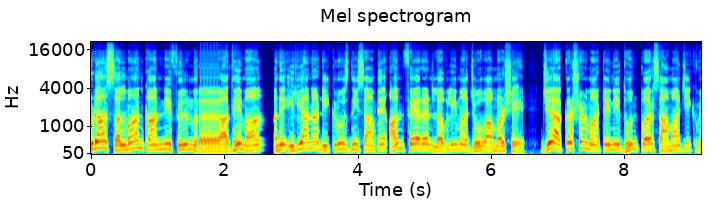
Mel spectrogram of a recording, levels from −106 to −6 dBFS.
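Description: At 0.47 to 0.53 s the speech gives a brief smear, a short packet loss that was concealed. About 40 ms never reached the decoder in time, so the receiver stretched the preceding sound across the gap and then blended back into the real audio.

From 1.64 to 1.92 s a steady buzz of about 47 Hz replaces the speech. This is a system hang loop. One 21.33 ms piece repeats 13 times while the computer or driver stalls and the sound hardware keeps cycling its ring buffer. The loop length fits a 1024-sample buffer.

Between 2.53 and 2.76 s, just before "અને ઇલિયાના ડીક્રૂઝની", the last sound turns into a fading buzz and then about 120 ms of silence. The speech resumes further along with roughly 220 ms gone. The likely cause is a long network dropout during which no audio arrived and the receiver could only extend and fade what it last had.

Right after "અને ઇલિયાના ડીક્રૂઝની", at 4.24 to 4.39 s, there is a burst of packet loss. 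The sound is held and turned down as it goes, and then the speech picks up about 60 ms further on. Several consecutive packets arrived too late or not at all, so the receiver bridged the hole with concealment and skipped the missing stretch.

At 5.81 to 5.85 s a second short concealed packet loss gives a quick wobble as about 20 ms is filled from the previous sound.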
